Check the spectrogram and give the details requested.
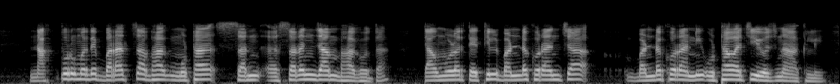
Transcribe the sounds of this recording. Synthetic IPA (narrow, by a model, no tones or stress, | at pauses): nak̚puːɾməd̪ʱːjebəɾat̪̚t͡sabʱaɡmoʈʰasəsəɾəɲd͡zambʱaɡɦot̪at̪jamuɭet̪et̪ʰiːlbəɳɖəkʰoɾaɲt͡ɕja | bəɳɖəkʰoɾanːiːuʈʰaʋat͡ɕiːjod͡znaːkʰli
